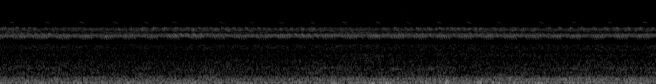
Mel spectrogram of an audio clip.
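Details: Night chorus of crickets on Jeju Island, South Korea, 15 August 2024, while lightning flashes nonstop; continuous shrill pulsing trills layered over dense low-pitched rumble, with a few louder bumps midway.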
